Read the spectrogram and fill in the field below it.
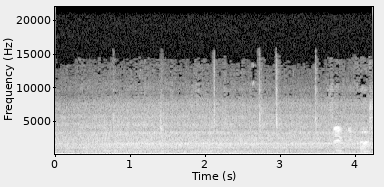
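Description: A Nissan UniCarriers propane forklift, a 5,000 lb LP model, being driven, with a steady low engine drone and constant hum throughout, close and loud, with faint clicks over it.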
